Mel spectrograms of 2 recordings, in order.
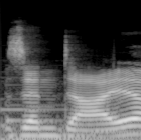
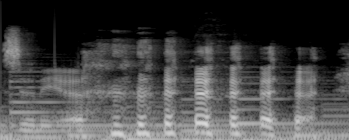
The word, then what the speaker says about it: Zinnia: I sometimes read it and I'm like, Zendaya. I'm like, What do you mean Zendaya? It's like, oh yeah, you're saying Zinnia.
